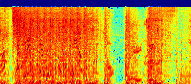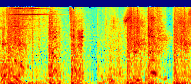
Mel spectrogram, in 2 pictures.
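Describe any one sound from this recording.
Energy blasts whoosh and burst.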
